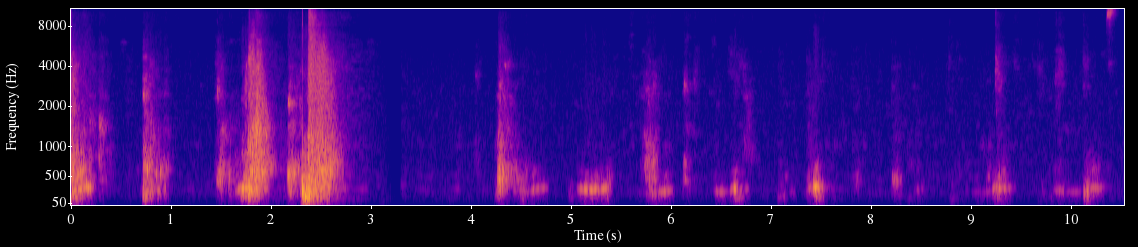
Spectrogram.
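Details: Cavalier King Charles Spaniel puppies, about one month old, wrestling and playing together in a pen. Eight puppies share it. A rapid, irregular run of short growls, yaps and grunting barks, loud bursts at first, then softer broken growling.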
